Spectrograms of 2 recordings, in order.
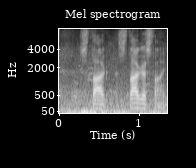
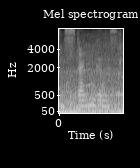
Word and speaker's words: Stegastein: Stegastein. Yeah, I'm saying it right. Yeah, you were saying Stengens. Oh, I was saying Stag. It's Stegastein Viewpoint.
